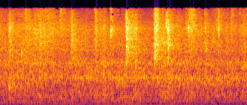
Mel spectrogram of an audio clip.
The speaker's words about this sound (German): Ist jetzt auch gerade zwei Züge angekommen.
